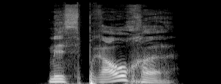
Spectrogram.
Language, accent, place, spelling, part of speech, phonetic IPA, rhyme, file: German, Germany, Berlin, missbrauche, verb, [mɪsˈbʁaʊ̯xə], -aʊ̯xə, De-missbrauche.ogg
- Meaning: inflection of missbrauchen: 1. first-person singular present 2. first/third-person singular subjunctive I 3. singular imperative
